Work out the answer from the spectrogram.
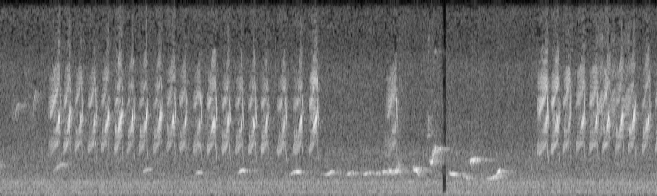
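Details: Wergan Jawa, the flamboyan bird, used as a master song for songbird training: quick, high chattering runs at start and end, with softer lower whistled notes from another bird in between, over steady hiss.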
